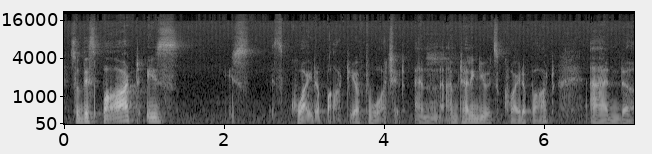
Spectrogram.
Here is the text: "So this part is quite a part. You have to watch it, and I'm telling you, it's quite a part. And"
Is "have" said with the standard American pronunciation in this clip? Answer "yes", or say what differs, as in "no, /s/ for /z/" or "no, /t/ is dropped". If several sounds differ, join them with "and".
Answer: no, /f/ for /v/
